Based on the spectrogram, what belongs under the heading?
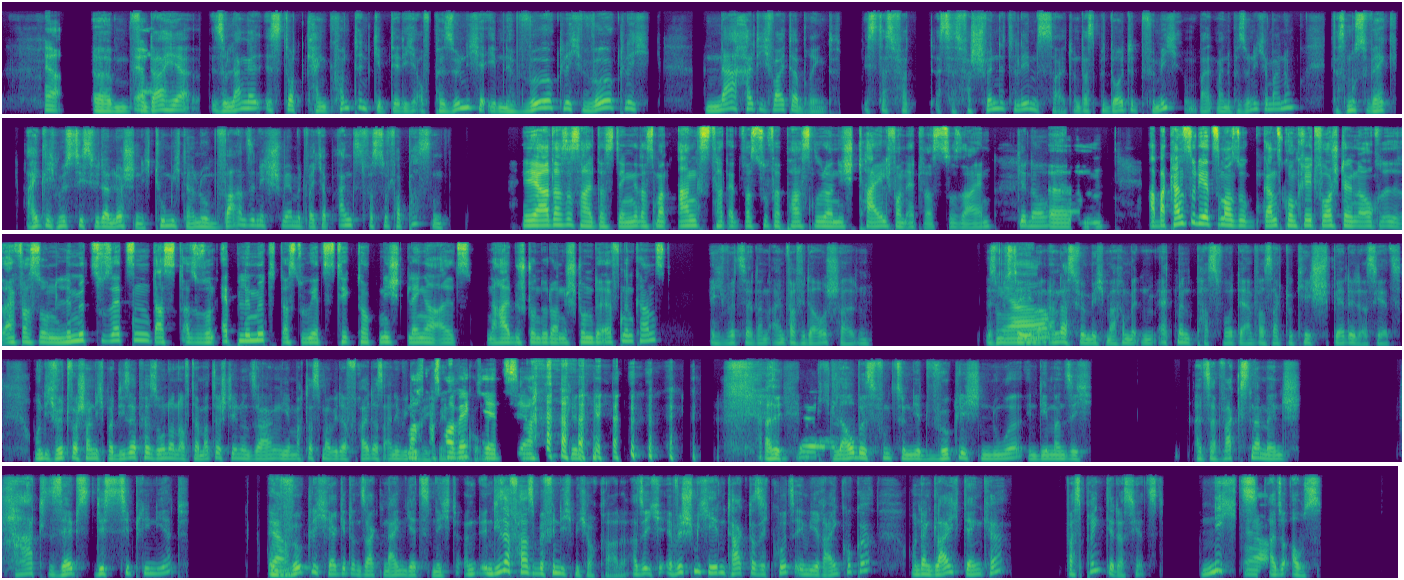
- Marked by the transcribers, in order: stressed: "wirklich, wirklich"; laughing while speaking: "ja, ja"; laugh
- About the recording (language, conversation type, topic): German, podcast, Wie gehst du im Alltag mit Smartphone-Sucht um?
